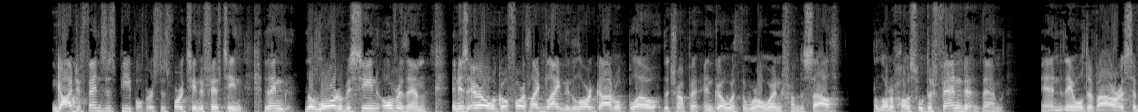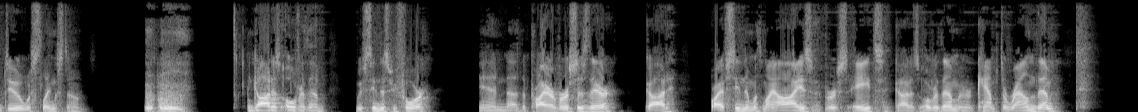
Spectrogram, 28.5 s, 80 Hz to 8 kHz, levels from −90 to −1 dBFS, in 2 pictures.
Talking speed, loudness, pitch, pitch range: 185 wpm, -14 LUFS, 130 Hz, 115-155 Hz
